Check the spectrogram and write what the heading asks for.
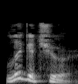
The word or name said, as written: ligature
